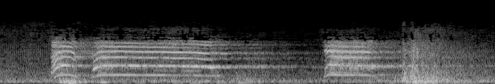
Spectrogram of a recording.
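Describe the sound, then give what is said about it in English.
Soldiers on a Guards parade move their rifles from one shoulder to the other, marked by a few sharp, crisp thuds. Shouted drill commands ring out as long, sustained tones between them. “They change arms from one shoulder to the other.”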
